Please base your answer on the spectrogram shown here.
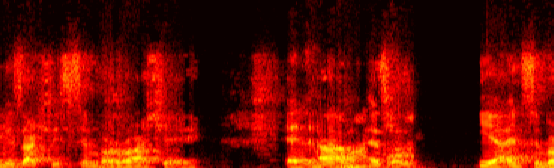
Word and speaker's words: Simbarashe: is Simba so my full name is actually Simba rashe and um yeah and Simba Rashi actually means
